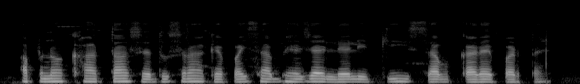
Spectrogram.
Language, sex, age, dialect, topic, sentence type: Maithili, male, 18-24, Angika, banking, question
